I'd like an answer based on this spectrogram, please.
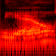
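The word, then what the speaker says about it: Mielle: It's called Miel, so it's spelled M-I-E-L-L.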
